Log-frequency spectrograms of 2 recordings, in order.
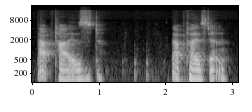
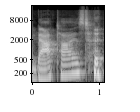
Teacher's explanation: you can't leave the pea you don't want to do baptized you do need to actually close the lips for the p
